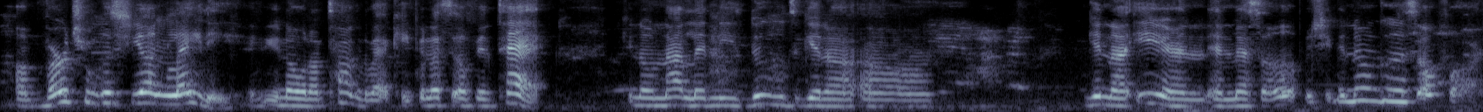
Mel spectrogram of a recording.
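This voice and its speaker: A woman hosting a casual livestream chat, talking to her viewers with soft whispery asides and sudden loud bursts. Her voice is husky, as if she is losing it. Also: medium pitch. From Memphis, United States. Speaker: livestream host.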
